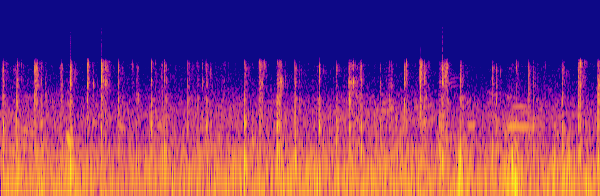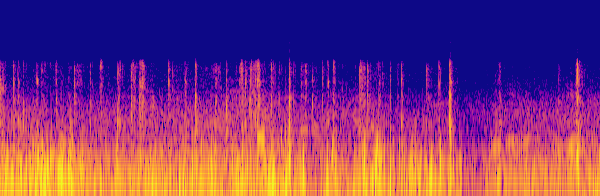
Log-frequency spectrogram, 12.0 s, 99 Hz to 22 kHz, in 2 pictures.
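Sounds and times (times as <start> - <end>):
tap shoes on metal plate: 0.0 - 12.0.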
